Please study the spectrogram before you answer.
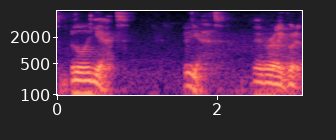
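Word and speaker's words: блять: which is which is blat yet and that means in russian it's b-l-y-a-t and it's hard to sort of get your head around how to pronounce it but it's bill yet yet they're really good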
